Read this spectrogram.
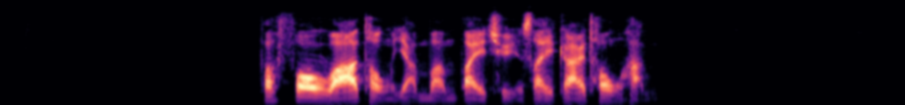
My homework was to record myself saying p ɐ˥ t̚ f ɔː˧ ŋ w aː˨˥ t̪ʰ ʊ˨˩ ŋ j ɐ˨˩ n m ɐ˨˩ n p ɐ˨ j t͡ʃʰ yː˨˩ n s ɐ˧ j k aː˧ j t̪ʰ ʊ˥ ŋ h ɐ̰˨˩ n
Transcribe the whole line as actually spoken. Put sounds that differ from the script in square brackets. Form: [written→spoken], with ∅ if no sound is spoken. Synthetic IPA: p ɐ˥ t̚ f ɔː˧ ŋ w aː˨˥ t̪ʰ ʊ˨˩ ŋ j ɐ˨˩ n m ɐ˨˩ n p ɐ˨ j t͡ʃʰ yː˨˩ n s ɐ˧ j k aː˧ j t̪ʰ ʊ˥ ŋ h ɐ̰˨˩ n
